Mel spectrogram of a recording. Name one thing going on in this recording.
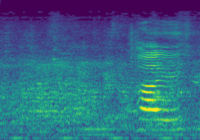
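A young woman speaks close to microphones.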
